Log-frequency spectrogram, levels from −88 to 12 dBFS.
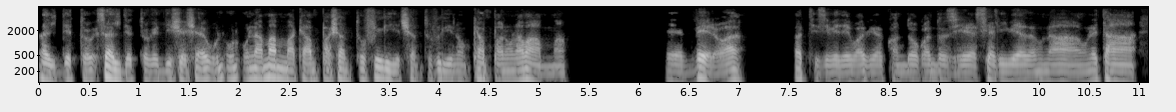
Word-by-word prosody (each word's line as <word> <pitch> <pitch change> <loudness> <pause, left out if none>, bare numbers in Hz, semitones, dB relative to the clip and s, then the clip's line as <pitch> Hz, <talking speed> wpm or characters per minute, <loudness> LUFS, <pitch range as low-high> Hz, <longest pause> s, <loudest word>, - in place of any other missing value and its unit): Sai 105 -5 +5
il 90 - -5
detto 105 +2 -2
sai - - +8
il - - +4
detto 100 +1 -3
che 100 0 -2
dice 105 +1 0
cioè: 110 +3 +1
"Un 115 0 +1
un 120 0 -2
una 115 0 +2
mamma 120 -5 +5
campa 105 0 -1
100 110 -1 0
figli 110 -2 +2
e - - -4
100 100 -1 -3
non 100 -2 -3
campano 105 -2 -2
una 105 +1 0
mamma". 90 -5 0 1.0
È 100 -2 -5
vero, 95 -1 +3
eh! 110 -1 +1 0.5
Infatti - - -3
si 95 +1 -7
vede 95 0 -2
qua 95 +1 -2
che 95 0 -5
quando 100 0 -5
quando 100 0 -5
si 95 +1 -6
è 95 -1 0
si - - -3
arrivi 100 0 -1
a 95 -1 -1
una 100 -1 -3
un'età 100 -1 0
100 Hz, 210 wpm, -25 LUFS, 95-105 Hz, 1.0 s, sai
